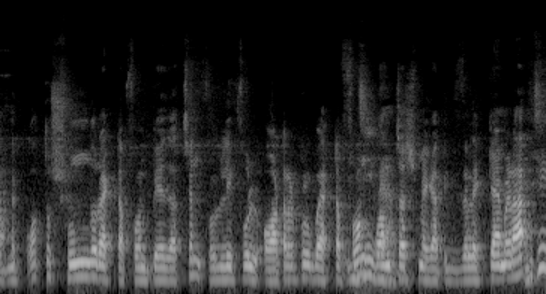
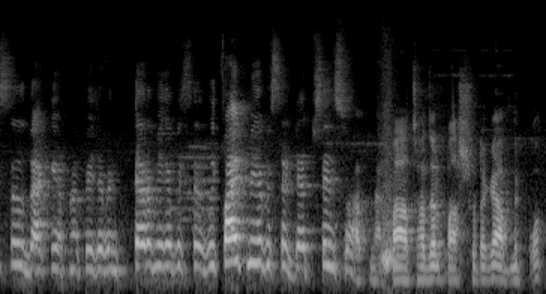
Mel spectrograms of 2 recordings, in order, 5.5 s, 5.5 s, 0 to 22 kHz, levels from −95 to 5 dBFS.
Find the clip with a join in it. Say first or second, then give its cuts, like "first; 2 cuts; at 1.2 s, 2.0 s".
second; 2 cuts; at 2.2 s, 3.8 s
